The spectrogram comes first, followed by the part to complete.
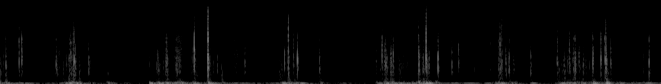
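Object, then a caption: Inflated plastic-film air cushion. Metal tweezers tap and scratch across the film of a medium green, inflated plastic-film air pillow. The result is irregular bursts of soft crinkly taps and brief scrapes, each with sharp bright ticks over a low rumbling body, separated by short quiet gaps.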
